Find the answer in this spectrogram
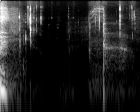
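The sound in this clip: Gin-and-tonic flavoured fruit gum being chewed, a few faint moist clicks and soft bites separated by long quiet gaps.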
